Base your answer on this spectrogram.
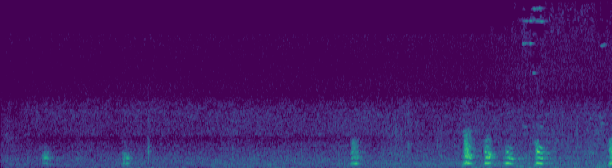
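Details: Standard Poodle, one of a family's pet poodles in Sun Valley, Idaho, barks a few times, sparse and faint at first, then a quick run of five short harmonic barks near the end, over quiet outdoor background.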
